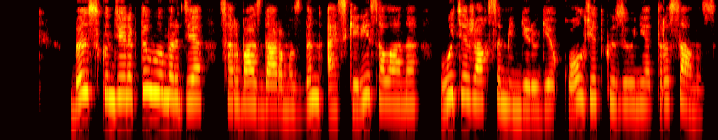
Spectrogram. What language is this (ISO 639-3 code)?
kaz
